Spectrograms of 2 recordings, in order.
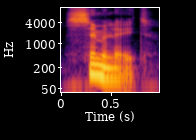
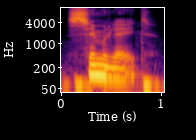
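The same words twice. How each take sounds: First: Simulate with the weight on SIM; stress on first syllable. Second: Simulate with the stress on SIM; stress on first syllable. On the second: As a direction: hit SIM in Simulate, the rest lighter. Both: Shown as a demonstration. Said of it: "The stress on the first syllable".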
